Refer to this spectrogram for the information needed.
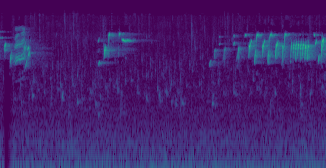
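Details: Wejdani-style 'toughza' training song of a European goldfinch with river water sounds: an opening twitter, a brief pause, a short trilled phrase, then a lively, rapid run of repeated metallic notes.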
